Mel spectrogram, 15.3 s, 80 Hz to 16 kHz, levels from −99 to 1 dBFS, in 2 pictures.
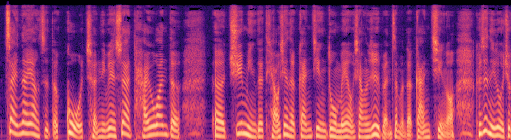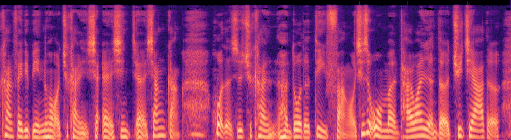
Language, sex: Chinese, female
